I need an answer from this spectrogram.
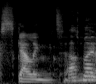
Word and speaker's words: Skellington: Skeleton like I say skeleton. Well, his name is Jack Skellington. That's where I've got it from.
